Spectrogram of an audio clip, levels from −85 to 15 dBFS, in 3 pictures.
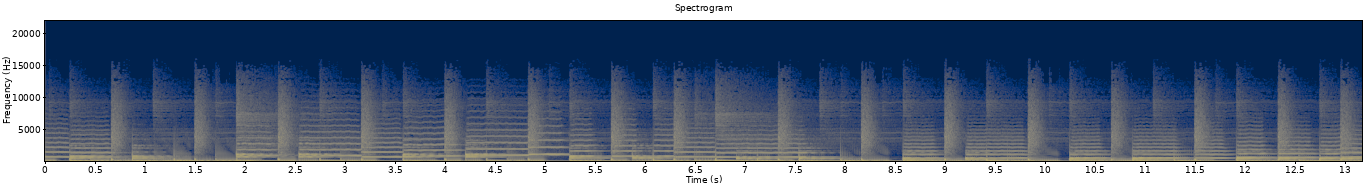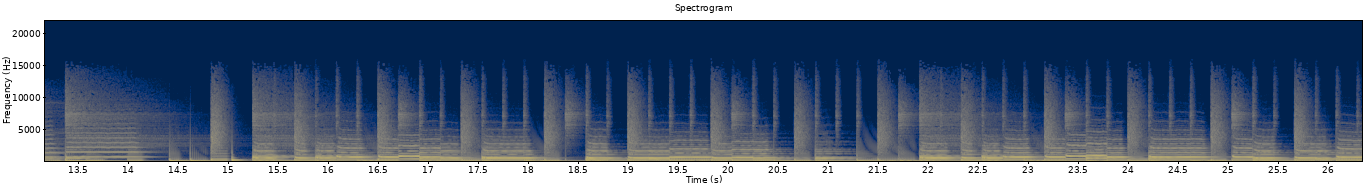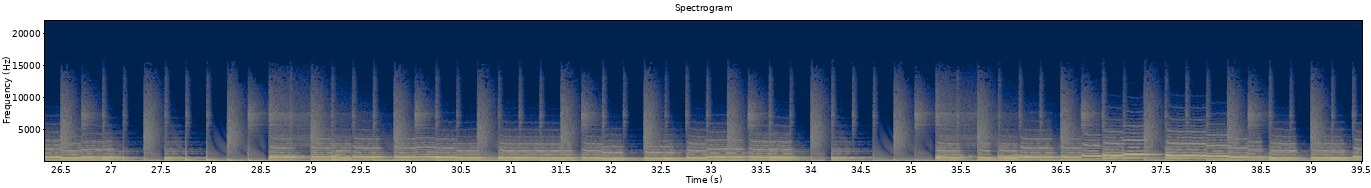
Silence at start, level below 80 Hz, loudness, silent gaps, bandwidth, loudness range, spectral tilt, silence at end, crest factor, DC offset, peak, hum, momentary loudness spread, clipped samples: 0 s; -20 dBFS; -17 LUFS; none; 12.5 kHz; 3 LU; -5.5 dB/octave; 0 s; 14 dB; under 0.1%; -2 dBFS; none; 5 LU; under 0.1%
